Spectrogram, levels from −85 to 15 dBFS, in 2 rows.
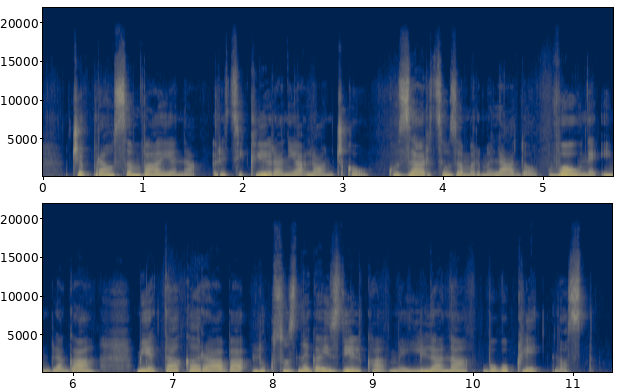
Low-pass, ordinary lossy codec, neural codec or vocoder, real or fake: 19.8 kHz; none; none; real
